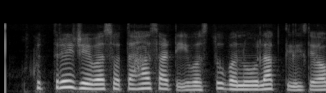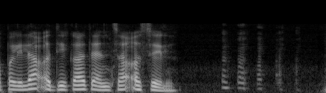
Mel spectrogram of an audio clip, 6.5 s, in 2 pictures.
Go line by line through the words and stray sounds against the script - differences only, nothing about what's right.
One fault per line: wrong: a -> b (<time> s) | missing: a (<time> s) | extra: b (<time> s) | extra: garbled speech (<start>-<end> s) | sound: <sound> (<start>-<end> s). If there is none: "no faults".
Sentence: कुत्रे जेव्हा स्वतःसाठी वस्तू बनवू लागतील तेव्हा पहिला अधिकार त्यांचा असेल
sound: laugh (5.5-6.3 s)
